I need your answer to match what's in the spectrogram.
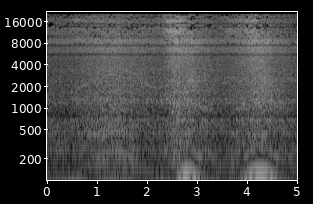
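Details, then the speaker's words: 1988 Mercedes 190E W201, cold, just restarted after valve stem seal replacement and a refuel: uneven idle whose note swells and sags about once a second, a light misfire; cause suspected, not confirmed. "But to be honest, it kind of misfiring a little bit."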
